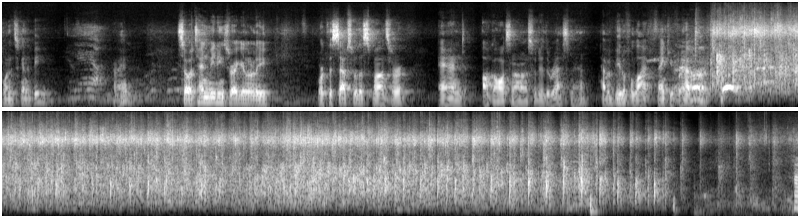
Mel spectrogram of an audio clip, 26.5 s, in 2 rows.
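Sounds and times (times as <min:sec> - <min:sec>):
speech: 0:00.0 - 0:01.0, 0:01.6 - 0:02.3, 0:02.9 - 0:04.6, 0:05.2 - 0:12.2
audience applause: 0:11.4 - 0:26.4.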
